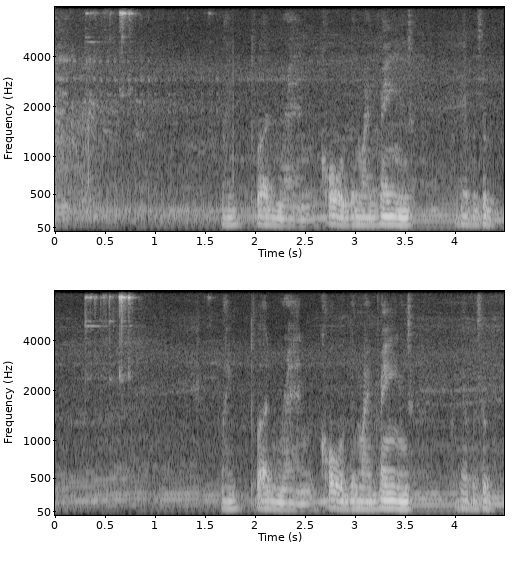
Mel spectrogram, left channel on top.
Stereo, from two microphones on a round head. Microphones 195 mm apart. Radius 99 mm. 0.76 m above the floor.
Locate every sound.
0.3 s keys jangling: 75° right (ahead or behind), 0.7 m; by 1.6 s 30° right (ahead or behind), 1.7 m
1.7 s a man speaking: 55° right (ahead or behind), 1.3 m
